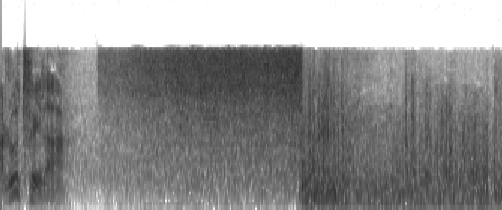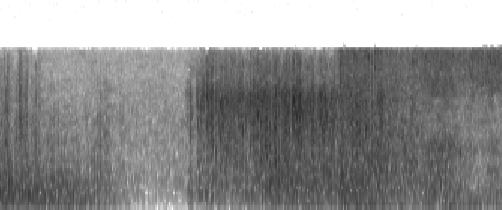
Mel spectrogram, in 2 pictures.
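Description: Explosive blasting in mountain rock. A rumble swells for a couple of seconds, then a sudden blast about three seconds in rumbles on with falling rock. A second sudden blast comes about seven seconds in and rumbles until near the end.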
